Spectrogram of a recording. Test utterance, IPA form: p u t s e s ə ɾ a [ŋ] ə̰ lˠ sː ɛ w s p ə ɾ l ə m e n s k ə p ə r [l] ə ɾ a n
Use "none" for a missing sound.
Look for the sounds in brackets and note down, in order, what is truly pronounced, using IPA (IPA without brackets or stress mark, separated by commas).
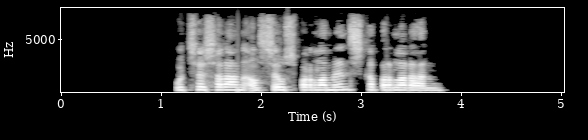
n, l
